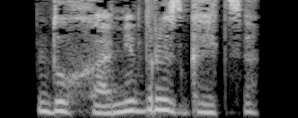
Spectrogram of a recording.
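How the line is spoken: Mutter. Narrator (Russian): пробормотала Люся

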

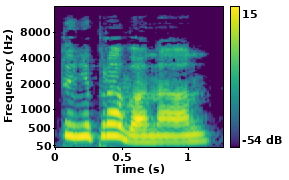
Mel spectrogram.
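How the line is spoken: Dry reply. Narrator (Russian): сухо ответил Гора

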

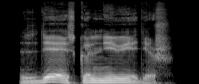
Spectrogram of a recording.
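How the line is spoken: Grumbling. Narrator (Russian): пробурчал Клаас

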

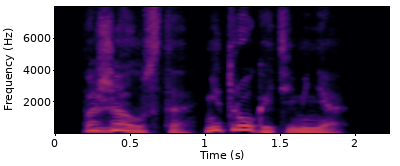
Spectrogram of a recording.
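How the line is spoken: Frightened girl's whisper. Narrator (Russian): Испуганно прошептала девушка

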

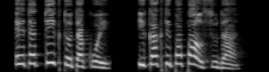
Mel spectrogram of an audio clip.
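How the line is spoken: Indignant shout. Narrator (Russian): Прокричала возмущенно неожиданная гостья

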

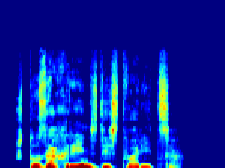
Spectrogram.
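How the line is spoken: Quiet speech. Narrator (Russian): Я говорила это тихо

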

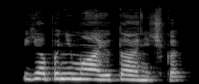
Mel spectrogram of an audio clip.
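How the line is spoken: Sighing. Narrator (Russian): вздохнула она

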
